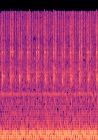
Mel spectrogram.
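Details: VW Gol engine at steady idle with fast, even light ticking from the hydraulic tappets; the camshaft and its housing are worn, and the knock was present before.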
